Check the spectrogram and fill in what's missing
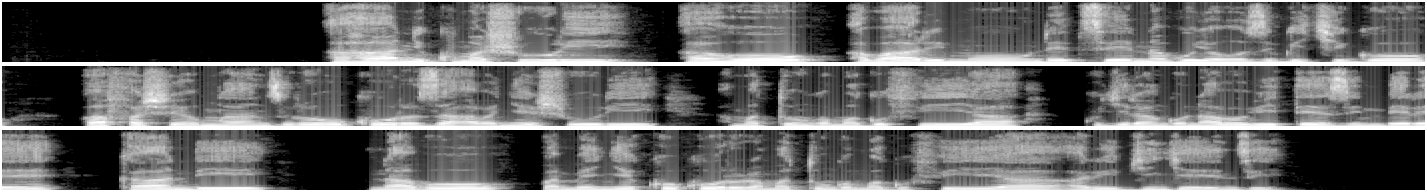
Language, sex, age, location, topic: Kinyarwanda, male, 18-24, Kigali, education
